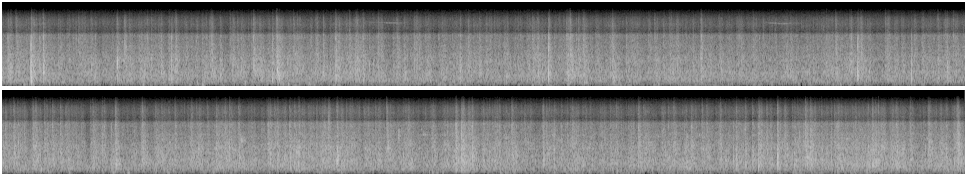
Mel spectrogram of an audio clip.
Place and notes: Horní Orlice, Červená Voda, Česká republika - rain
